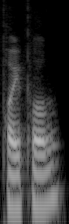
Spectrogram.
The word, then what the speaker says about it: Poipole: Yeah, it's pronounced Poipole, like how a child pronounces purple.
